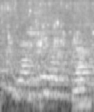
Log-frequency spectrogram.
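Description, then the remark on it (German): Water is poured into a chalice in one steady, gurgling stream lasting just over a second, quiet, its pitch shifting slightly as the cup fills. “Am sechsten Tag hat er sich viel Mühe gegeben, deswegen braucht er auch ein extra Kelch hier mit Wasser.”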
